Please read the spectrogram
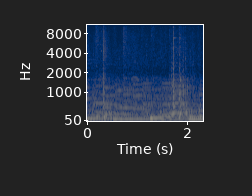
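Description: Background music: a low bass line holding notes and changing pitch, with sharp percussive hits about a third of a second in and again near the end.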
